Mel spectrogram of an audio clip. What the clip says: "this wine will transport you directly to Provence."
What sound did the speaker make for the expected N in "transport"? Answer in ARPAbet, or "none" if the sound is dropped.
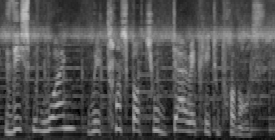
none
